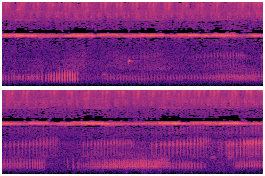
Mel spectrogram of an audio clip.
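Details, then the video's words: Small frog calling: bursts of rapid pulsed trills, some lower and some higher, alternating in bouts of one to two seconds, over a constant high whining tone in the background. "Mini frog"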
